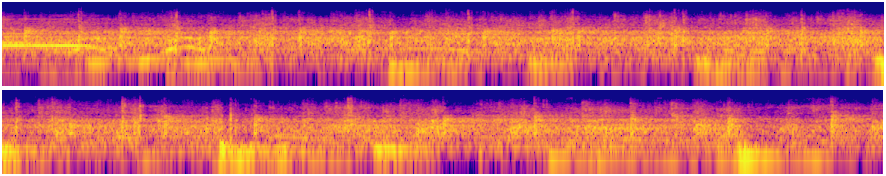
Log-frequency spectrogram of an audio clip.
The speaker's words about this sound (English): And an exciting last second addition to the panel, Emily Swallow. Clap those hands.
